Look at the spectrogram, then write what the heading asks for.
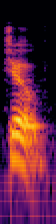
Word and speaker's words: Job: to her job which in the bible is pronounced job remember that the one two books sam is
